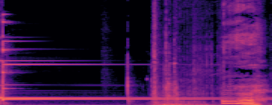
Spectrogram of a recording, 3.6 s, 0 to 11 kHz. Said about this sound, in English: I went up to apartment 27 and rang the bell.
